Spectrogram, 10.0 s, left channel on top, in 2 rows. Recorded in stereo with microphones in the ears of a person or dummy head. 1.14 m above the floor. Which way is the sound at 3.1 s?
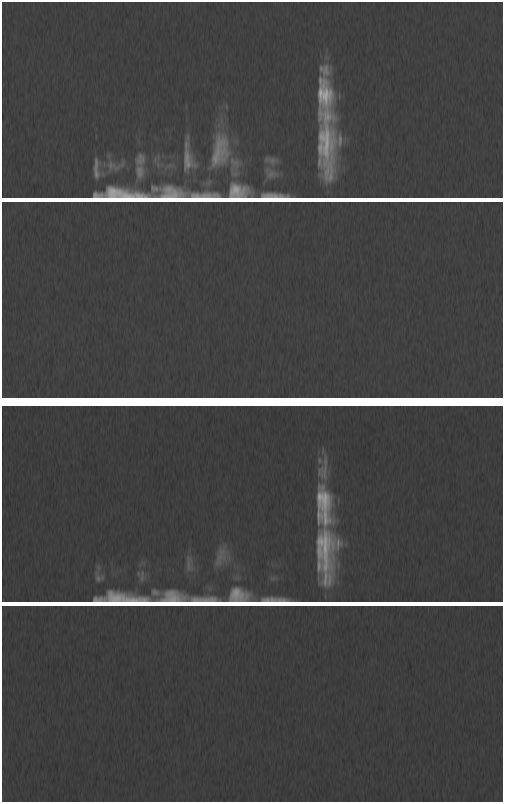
65° right (ahead or behind).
